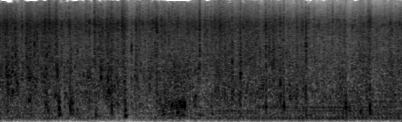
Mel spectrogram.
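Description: Water rushing down a metal fish-stocking chute from a hatchery truck's tank, carrying live trout, with continual splashing and many small knocks and slaps as the fish slide through.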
